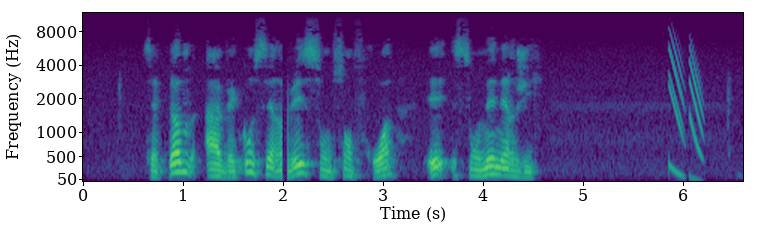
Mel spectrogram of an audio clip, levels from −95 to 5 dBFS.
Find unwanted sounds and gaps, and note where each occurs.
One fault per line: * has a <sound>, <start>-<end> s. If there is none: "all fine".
* has a dropout, 2.0-2.0 s
* has a chirp, 5.9-6.2 s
